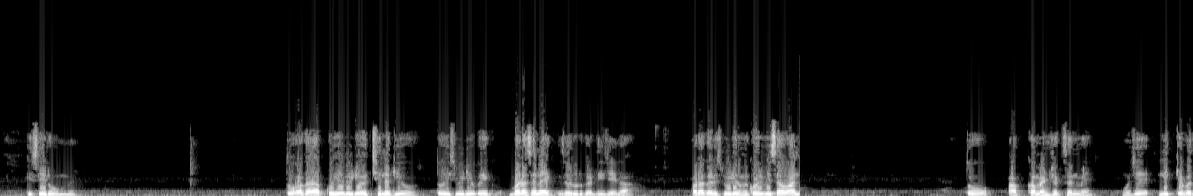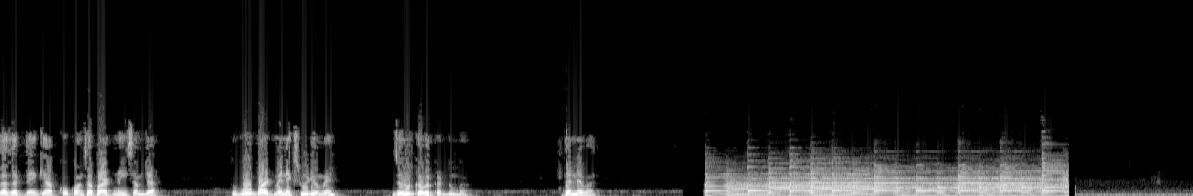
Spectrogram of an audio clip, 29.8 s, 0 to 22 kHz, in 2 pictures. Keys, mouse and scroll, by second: 2.6 scroll up 1, 3.1-7.4 middle drag, 8.9 click, 11.3 typing.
